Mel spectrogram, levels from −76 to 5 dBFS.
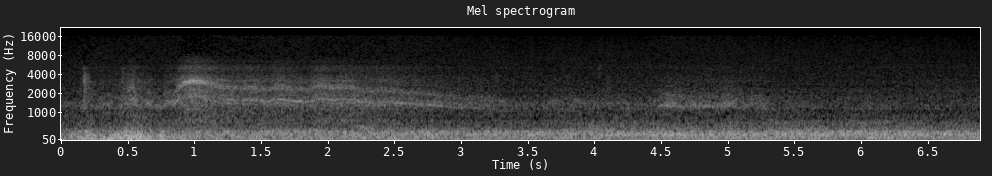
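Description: Throughout, grainy distortion tracks the sound, roughing up quiet passages. This is low bit depth without dither, likely truncation to 6 bits, leaving error only about 20 dB down.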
